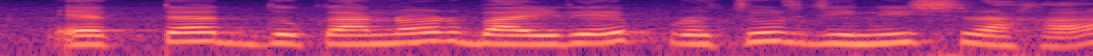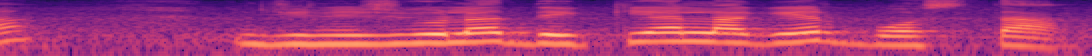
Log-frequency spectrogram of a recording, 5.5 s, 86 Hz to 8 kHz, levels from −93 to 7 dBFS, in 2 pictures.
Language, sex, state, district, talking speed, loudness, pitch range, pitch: Bengali, female, Assam, Hailakandi, 110 wpm, -14 LUFS, 230-275 Hz, 245 Hz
